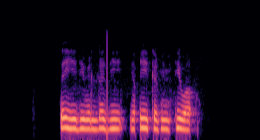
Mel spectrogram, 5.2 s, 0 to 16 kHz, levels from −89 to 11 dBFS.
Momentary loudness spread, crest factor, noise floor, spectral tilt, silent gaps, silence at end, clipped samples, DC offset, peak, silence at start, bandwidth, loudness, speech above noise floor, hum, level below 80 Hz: 6 LU; 14 dB; under -90 dBFS; -11.5 dB/octave; none; 1.35 s; under 0.1%; under 0.1%; -2 dBFS; 1.2 s; 3.8 kHz; -14 LUFS; over 77 dB; none; -58 dBFS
